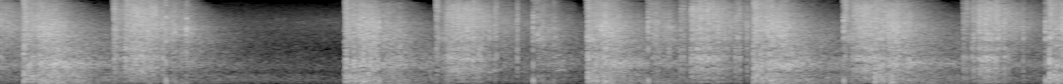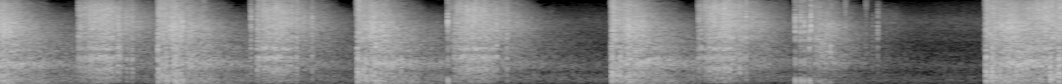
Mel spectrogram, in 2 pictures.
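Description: Backyard firework shells bursting overhead in quick succession, about one or two a second, each bang trailing off in a fading crackle. There is a short lull about two seconds in and another near the end.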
